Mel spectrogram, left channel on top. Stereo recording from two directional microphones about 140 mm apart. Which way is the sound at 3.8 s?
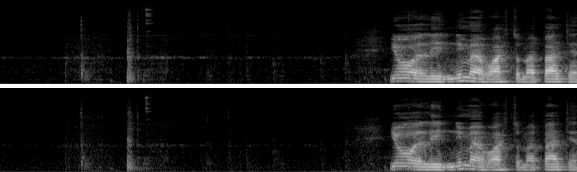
15° left (ahead or behind).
